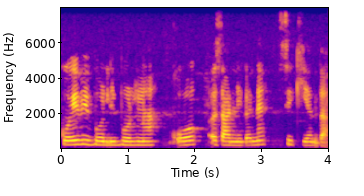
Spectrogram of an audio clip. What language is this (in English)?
Dogri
